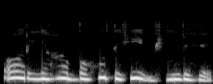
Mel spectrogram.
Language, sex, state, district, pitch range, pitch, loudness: Hindi, female, Bihar, Saran, 230-285 Hz, 250 Hz, -10 LUFS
